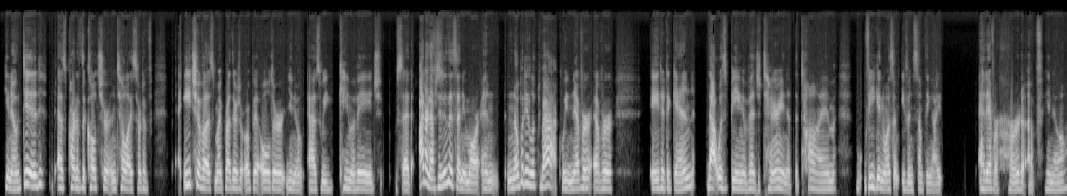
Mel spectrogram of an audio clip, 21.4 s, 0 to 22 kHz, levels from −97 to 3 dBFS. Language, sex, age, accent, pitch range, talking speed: English, female, 40-59, American, 150-185 Hz, 185 wpm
